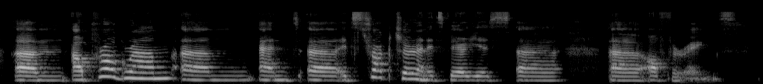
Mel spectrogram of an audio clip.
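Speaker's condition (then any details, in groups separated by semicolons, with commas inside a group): No condition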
